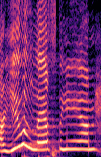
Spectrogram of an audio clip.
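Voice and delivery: put-on Southern accent, very high-pitched and loud. Retelling their roommate's question, asked in her best Southern voice. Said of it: "said in her best Southern voice".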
